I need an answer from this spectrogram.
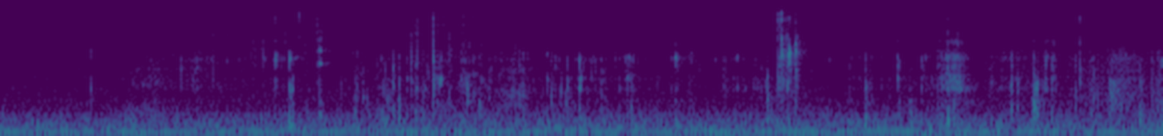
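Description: Faint chewing of a mouthful of red velvet cupcake, with scattered small wet mouth clicks; the loudest click comes about four seconds in as a frosted fingertip is licked.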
